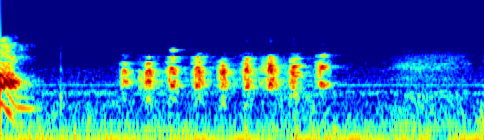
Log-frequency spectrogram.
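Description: A children's educational sound toy plays a chicken call, a quick series of about ten rhythmic, electronic-sounding clucks in a row, clear and close, with a brief noise at the start and faint hiss after.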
